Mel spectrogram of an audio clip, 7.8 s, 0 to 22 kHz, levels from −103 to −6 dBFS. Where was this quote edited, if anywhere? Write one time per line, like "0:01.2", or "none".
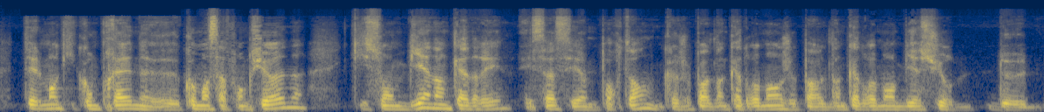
none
